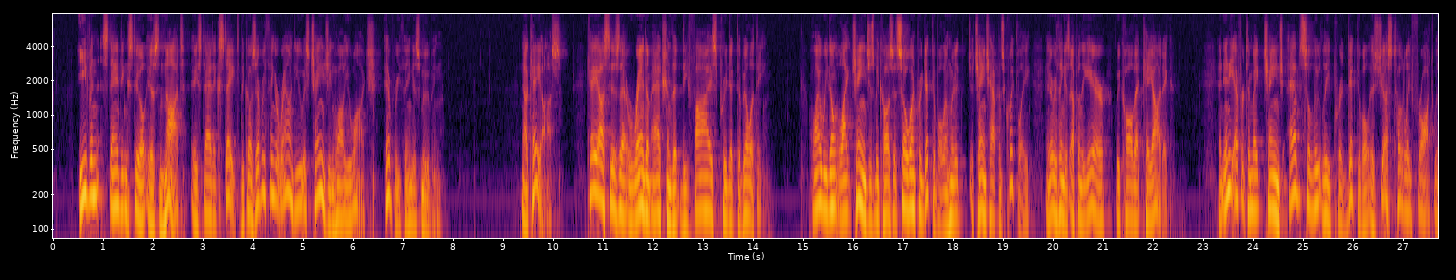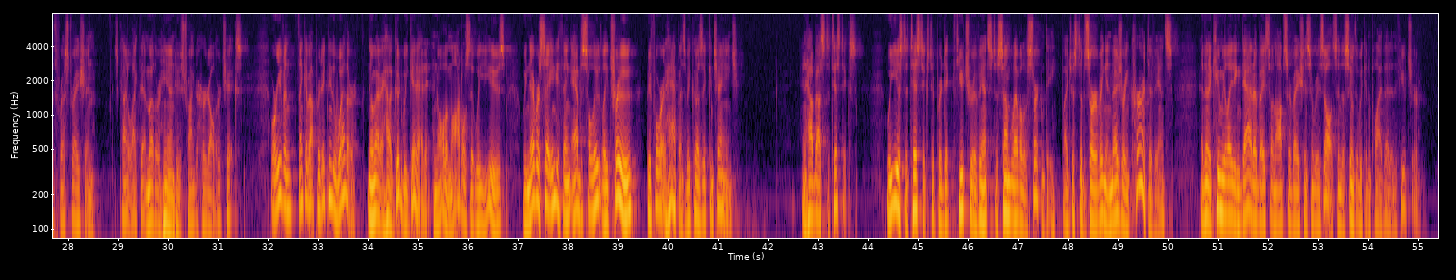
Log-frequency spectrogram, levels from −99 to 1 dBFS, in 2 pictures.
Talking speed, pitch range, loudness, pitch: 175 wpm, 110-145 Hz, -26 LUFS, 125 Hz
